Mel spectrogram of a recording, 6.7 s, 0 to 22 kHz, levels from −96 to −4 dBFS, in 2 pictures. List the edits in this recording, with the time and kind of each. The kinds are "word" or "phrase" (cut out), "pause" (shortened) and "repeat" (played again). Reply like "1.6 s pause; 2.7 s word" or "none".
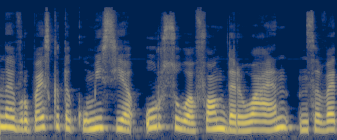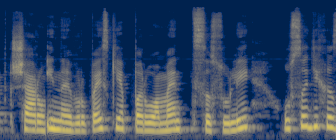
3.1 s word; 3.8 s word; 5.3 s word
